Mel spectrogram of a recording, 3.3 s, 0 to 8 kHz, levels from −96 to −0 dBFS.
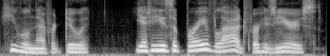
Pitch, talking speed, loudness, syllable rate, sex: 180 Hz, 255 wpm, -16 LUFS, 5.9 syllables/s, female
